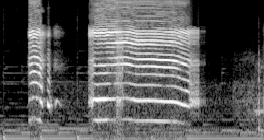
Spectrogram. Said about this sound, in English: After a few minutes waiting, Stan heard Baxter meowing loudly and another sound like a baby's crying.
